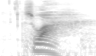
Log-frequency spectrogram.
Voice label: "swa", Biak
